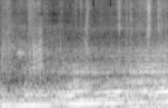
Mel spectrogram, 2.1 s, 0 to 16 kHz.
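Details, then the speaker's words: 250,000-mile Mitsubishi Eclipse GSX AWD on a test drive: low steady growl under the engine note, easing as the car slows, same with clutch engaged or disengaged; owner suspects differential or wheel bearing. "Crowley noise and this happens whether or not the clutch is engaged or disengaged here take a listen and it'll growl down as we slow down okay hopefully you guys can hear that so it doesn't matter what the transmission is doing so this could be a differential issue but it also could just simply be a wheel bearing"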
